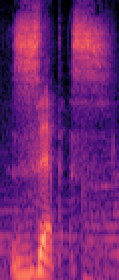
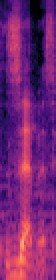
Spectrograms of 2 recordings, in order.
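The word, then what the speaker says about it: Zebes: of all time okay the official pronunciation of the planet is zebus i can confirm it's zebus if you play other m samus says zebus also if you look at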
